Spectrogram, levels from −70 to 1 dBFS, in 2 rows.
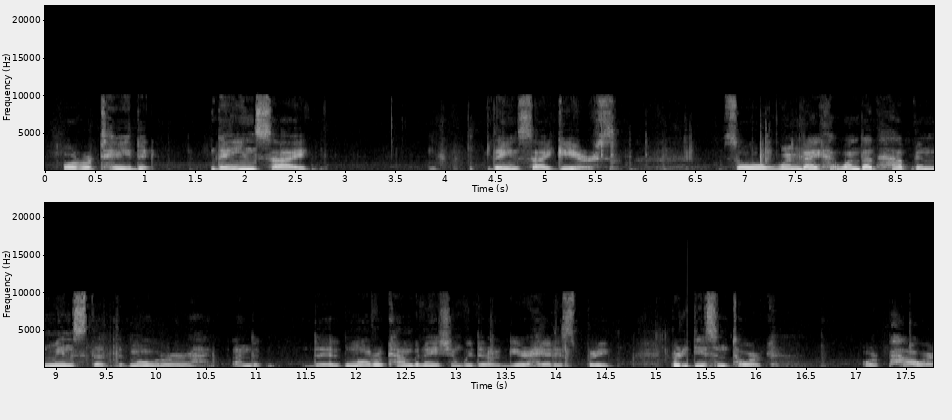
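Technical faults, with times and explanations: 10.81 s and 15.31 s, dropped buffer (overrun): the audio jumps forward with no gap, losing about 10 ms each time. This is likely samples overwritten by the hardware before the program collected them, so the surrounding audio is spliced together directly.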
